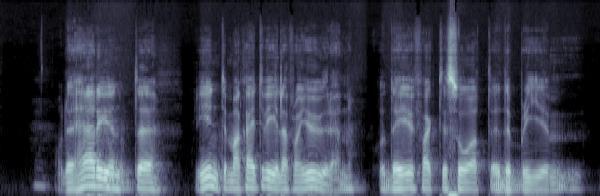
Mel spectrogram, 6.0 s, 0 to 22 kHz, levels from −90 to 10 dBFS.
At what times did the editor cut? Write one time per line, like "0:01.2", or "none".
0:01.8
0:03.6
